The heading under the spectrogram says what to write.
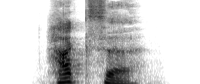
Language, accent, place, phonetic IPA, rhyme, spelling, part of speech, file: German, Germany, Berlin, [ˈhaksə], -aksə, Hachse, noun, De-Hachse.ogg
- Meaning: 1. hock, shank, knuckle 2. leg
